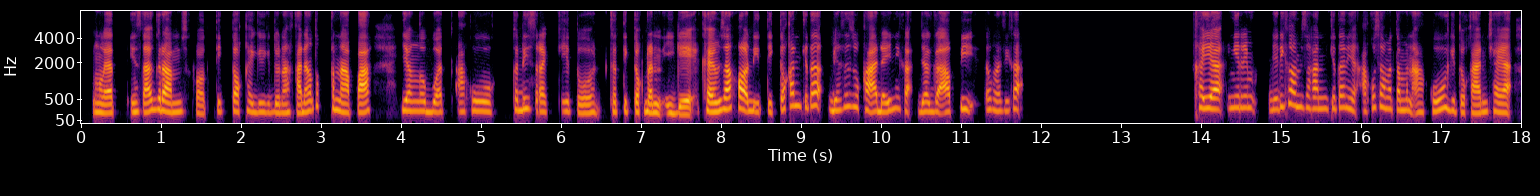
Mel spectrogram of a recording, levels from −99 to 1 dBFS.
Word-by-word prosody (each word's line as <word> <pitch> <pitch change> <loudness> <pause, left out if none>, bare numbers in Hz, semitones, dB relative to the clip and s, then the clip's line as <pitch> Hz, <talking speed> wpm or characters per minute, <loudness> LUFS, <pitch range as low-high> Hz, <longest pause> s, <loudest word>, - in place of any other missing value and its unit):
ngeliat 190 -1 +2 0.2
Instagram, 210 0 +4
scroll 180 -5 -7
TikTok, 215 +1 -3
kayak 210 -3 -3
gitu-gitu. 195 -1 -4
Nah, 190 +1 -2
kadang 200 +2 +2
tuh, 330 - -8
kenapa, 195 -5 +5 0.4
yang 230 -2 0
ngebuat 210 -1 -1 0.2
aku 215 0 -1 0.2
ke-distract, 240 -4 -2 0.2
itu, 190 -3 -2 0.2
ke - - -5
TikTok 205 -1 -2
dan 190 -1 +4
IG, 165 -4 +2
kayak 205 -2 +6
misalnya, 265 +3 +6
kalau - - +8
di 220 -2 -2
TikTok, 205 +6 -5
kan, 335 +1 +1
kita 330 +3 +2
biasanya 240 +8 -3
suka 250 -6 +4
ada 210 - 0
ini, 255 +7 -3
Kak, - - -2
"jaga 210 0 +2
api," 270 +3 -4 0.2
tau 250 - -5
nggak 225 -2 -5
sih, 225 - -10
Kak? 275 - -1 2.1
Kayak 275 -3 +4
ngirim 295 0 -5 0.2
jadi 255 +4 -6
kalau 365 -4 +1
misalkan 275 -3 -3
kita 295 +2 -4
nih, 265 -6 -4
aku 290 - -7
sama 290 -4 -3
teman 240 -3 -2
aku 220 +7 -1
gitu 230 -7 -4
kan, 180 +1 +1
kayak, 210 -2 +1
220 Hz, 170 wpm, -23 LUFS, 200-265 Hz, 2.1 s, kalau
